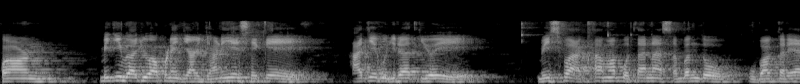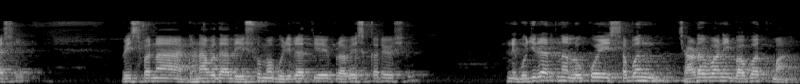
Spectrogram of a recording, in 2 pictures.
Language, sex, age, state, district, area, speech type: Gujarati, male, 45-60, Gujarat, Amreli, rural, spontaneous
